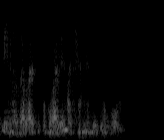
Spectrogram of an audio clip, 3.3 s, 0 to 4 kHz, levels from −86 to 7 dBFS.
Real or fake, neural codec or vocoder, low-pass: fake; codec, 24 kHz, 0.9 kbps, WavTokenizer, small release; 3.6 kHz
